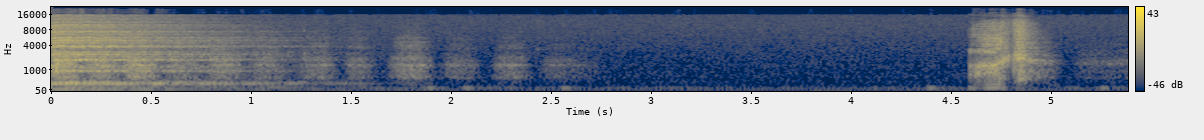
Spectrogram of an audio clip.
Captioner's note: scientist breathing heavily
